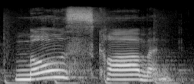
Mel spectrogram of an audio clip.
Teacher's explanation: T disappears, the words are linked together. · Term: linking and elision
